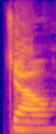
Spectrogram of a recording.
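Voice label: "jau", Cantonese, high falling tone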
